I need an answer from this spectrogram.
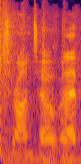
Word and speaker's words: Toronto: to Teo that's it what's the right way to pronounce it I say Toronto okay formal that is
